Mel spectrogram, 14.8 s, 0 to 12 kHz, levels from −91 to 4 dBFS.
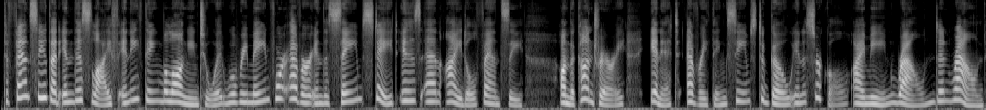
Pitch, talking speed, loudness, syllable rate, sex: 245 Hz, 160 wpm, -22 LUFS, 4.1 syllables/s, female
